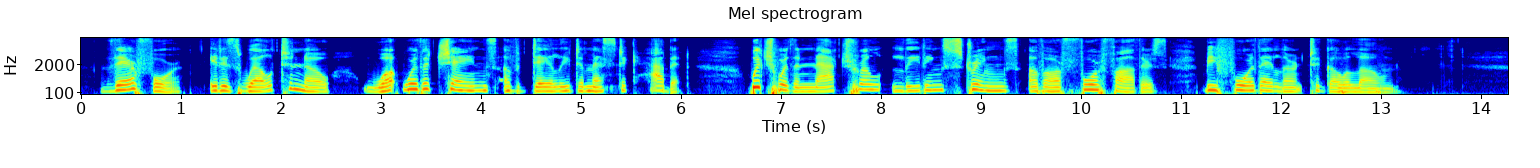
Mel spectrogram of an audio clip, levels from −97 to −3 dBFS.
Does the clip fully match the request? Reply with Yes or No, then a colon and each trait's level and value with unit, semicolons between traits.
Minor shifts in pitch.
No: average, 4.2 semitones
